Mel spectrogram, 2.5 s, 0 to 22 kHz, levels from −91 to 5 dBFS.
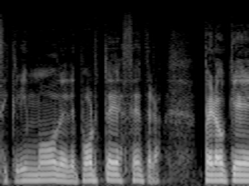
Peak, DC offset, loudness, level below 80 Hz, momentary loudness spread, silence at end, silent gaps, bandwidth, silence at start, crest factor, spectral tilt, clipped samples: -4 dBFS; under 0.1%; -25 LUFS; -62 dBFS; 9 LU; 0 s; none; 11 kHz; 0 s; 20 dB; -8 dB/octave; under 0.1%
